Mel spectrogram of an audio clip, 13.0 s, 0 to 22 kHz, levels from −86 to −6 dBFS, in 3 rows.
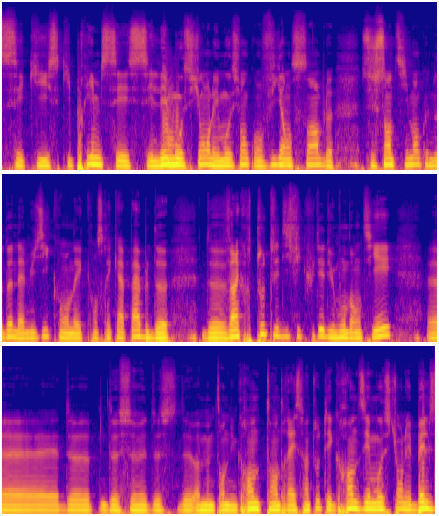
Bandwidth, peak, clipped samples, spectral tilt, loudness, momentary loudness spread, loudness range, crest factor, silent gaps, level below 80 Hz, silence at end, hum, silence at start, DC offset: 12 kHz; 0 dBFS; 0.1%; -8.5 dB/octave; -15 LUFS; 9 LU; 4 LU; 14 dB; none; -26 dBFS; 0 s; none; 0 s; under 0.1%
